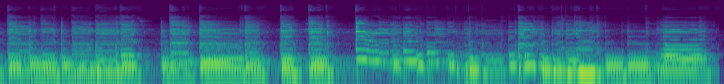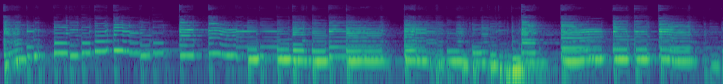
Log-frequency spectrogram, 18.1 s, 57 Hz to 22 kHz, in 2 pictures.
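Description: Latitude Lark Telecaster-style solid-body electric guitar on its neck pickup, played through a Fender GTX100 amp: chords and low notes at first, then from about halfway single-note lead lines with string bends.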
